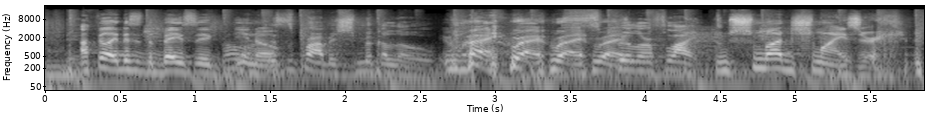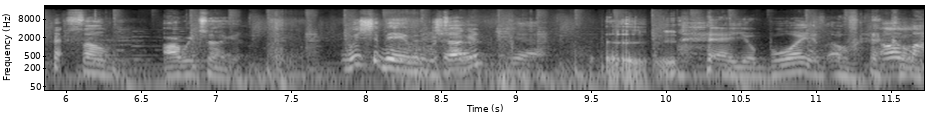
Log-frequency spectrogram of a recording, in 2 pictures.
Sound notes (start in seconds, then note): 9.4 burps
